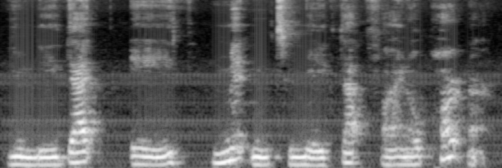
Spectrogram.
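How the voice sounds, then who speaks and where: A woman teaching primary math to young children, reading aloud and explaining deliberately with sing-song emphasis on key words. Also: sits low, very animated, dark tone, roomy sound, slight background noise.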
